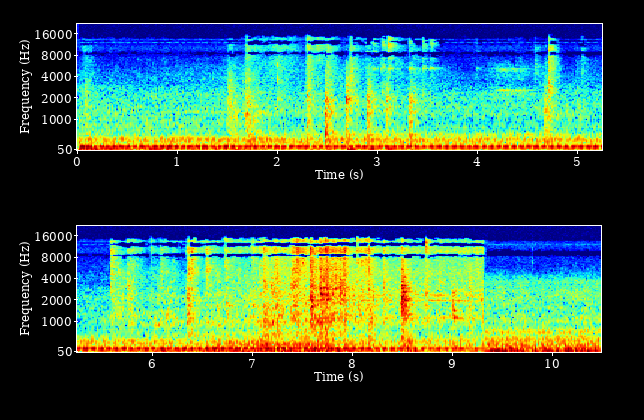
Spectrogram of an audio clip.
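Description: Elevator car running between floors: a steady low hum and rumble with scattered clicks and rattles. The rumble cuts off a little after nine seconds in.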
